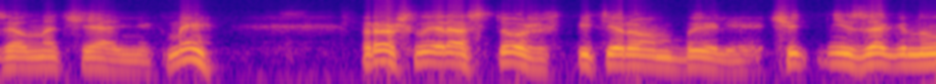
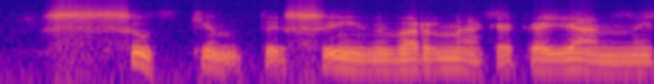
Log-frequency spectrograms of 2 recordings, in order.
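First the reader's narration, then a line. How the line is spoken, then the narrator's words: Quiet cursing aloud. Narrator (Russian): вслух негромко ругался он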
